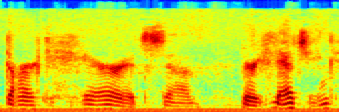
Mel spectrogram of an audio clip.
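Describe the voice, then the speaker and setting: A man playing a casual, flirtatious radio station colleague, improvising introductions in a halting, slangy way. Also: fairly high pitch, lightly acted. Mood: halting, admiring. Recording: noisy, humming radio-like recording.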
